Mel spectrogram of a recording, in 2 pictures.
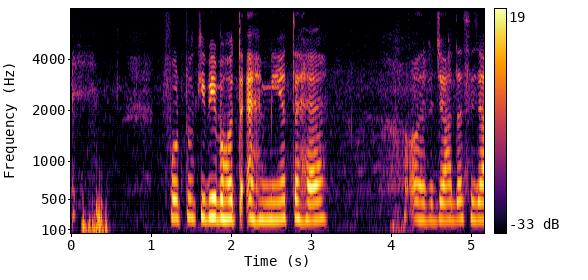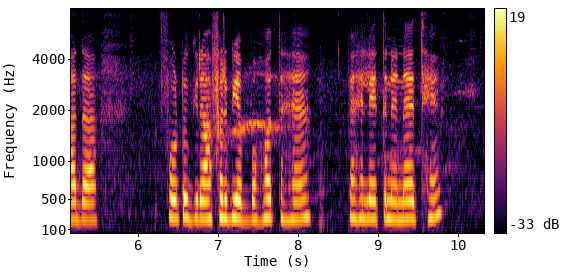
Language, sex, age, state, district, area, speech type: Urdu, female, 18-30, Bihar, Supaul, rural, spontaneous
